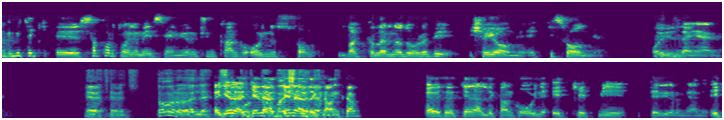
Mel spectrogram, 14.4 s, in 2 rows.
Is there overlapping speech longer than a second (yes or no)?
yes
